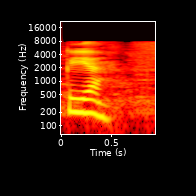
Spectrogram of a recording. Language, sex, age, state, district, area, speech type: Bodo, female, 30-45, Assam, Kokrajhar, rural, read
